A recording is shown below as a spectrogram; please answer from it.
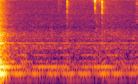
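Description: Near silence, with a few faint clicks of a computer mouse.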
